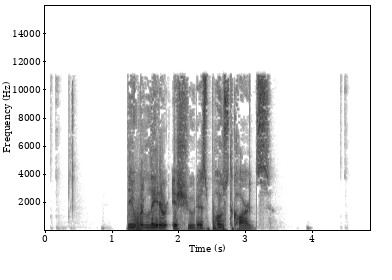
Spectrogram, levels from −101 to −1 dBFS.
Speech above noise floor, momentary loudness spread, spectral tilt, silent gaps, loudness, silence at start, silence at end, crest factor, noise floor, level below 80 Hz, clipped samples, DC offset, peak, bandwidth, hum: 54 dB; 7 LU; -4 dB/octave; none; -17 LUFS; 1.25 s; 1.55 s; 18 dB; -71 dBFS; -40 dBFS; under 0.1%; under 0.1%; -2 dBFS; 11.5 kHz; none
